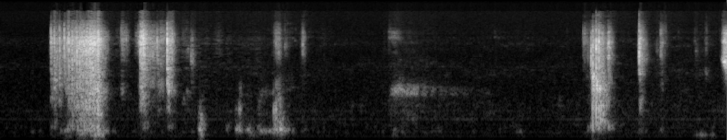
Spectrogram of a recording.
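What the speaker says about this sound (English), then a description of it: "Shuffle them up good." Tarot cards are shuffled in several short bursts of papery riffling and flicking, close and fairly quiet, separated by stretches of near silence.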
